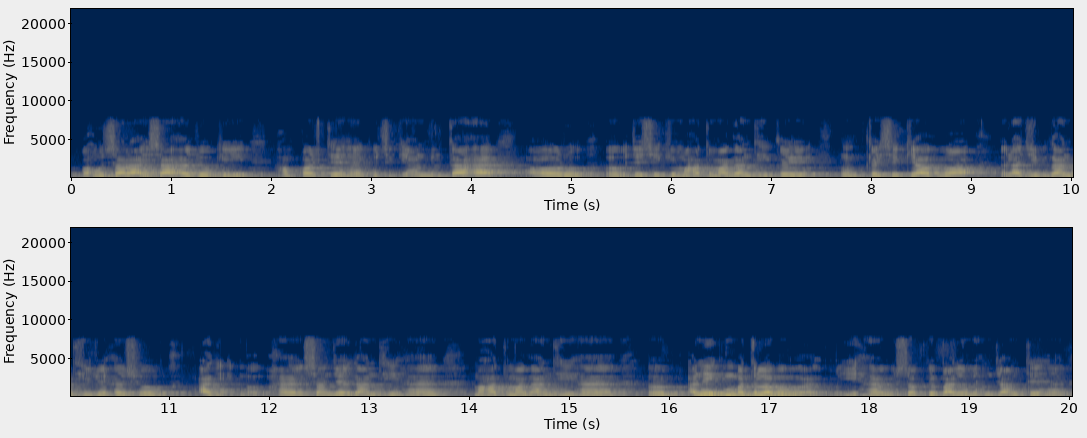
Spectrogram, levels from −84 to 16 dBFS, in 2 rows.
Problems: background sounds at intervals, echo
